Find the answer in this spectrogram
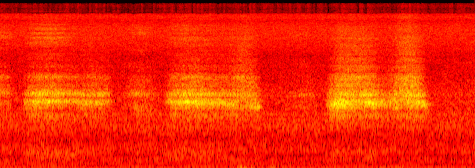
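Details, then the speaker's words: On day two after Bell's palsy diagnosis, one-sided facial paralysis, trying to whistle: three breathy puffs of air with no whistle tone, lips unable to close properly; inability to whistle from facial palsy. "so the paralysis is on this side there are certain things like I can't whistle I was able to before but I can't whistle now with the paralysis"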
